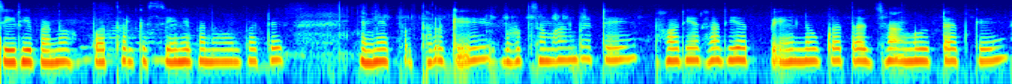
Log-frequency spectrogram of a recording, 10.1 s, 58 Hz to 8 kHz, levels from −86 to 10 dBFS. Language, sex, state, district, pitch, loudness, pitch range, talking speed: Bhojpuri, female, Uttar Pradesh, Ghazipur, 225 Hz, -18 LUFS, 215-235 Hz, 125 wpm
